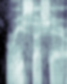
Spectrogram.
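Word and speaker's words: Risacher: If Trae Young and the Hawks start poorly, first overall pick Zachary, how you pronounce his name? Rishar? Risasher. Okay, there you go.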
